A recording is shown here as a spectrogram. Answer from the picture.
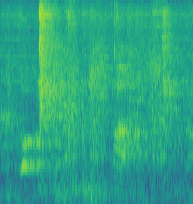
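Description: A thud about half a second in, with further knocks of a youth hockey drill on a synthetic-ice floor: stick, puck and skates. A voice calls out.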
